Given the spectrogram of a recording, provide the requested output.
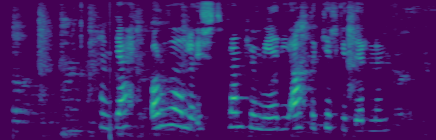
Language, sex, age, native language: Icelandic, female, 12, Serbo-Croatian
